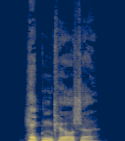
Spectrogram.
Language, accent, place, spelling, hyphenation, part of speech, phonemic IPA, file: German, Germany, Berlin, Heckenkirsche, He‧cken‧kir‧sche, noun, /ˈhɛkn̩ˌkɪʁʃə/, De-Heckenkirsche.ogg
- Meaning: honeysuckle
